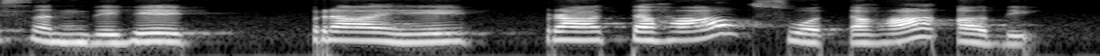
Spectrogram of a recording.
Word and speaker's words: प्रातः: प्रातः स्वतः आदि तो विसर्ग का उच्चारण हा की तरह होता है जैसे अतः प्रा कैसे पढ़े हमने इसको विसर्ग को है की तरह पढ़ेंगे तो प्राय है प्रातः स्वतः और वैसे ही अतः तो जहां भी वि सर्ग आए उसको हमें है की तरह पढ़ना है फिर व्यंजन तो किसी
